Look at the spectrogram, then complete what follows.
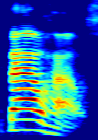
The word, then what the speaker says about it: Bauhaus: Some Uh, people call Bauhaus, they pronounce it really silly, but it's Bauhaus, and we said it correct, and that's the end of it.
